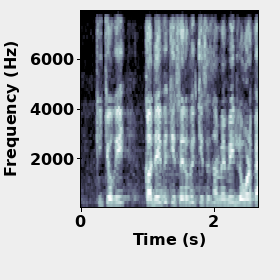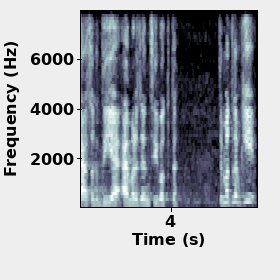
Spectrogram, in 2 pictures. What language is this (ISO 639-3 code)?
pan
